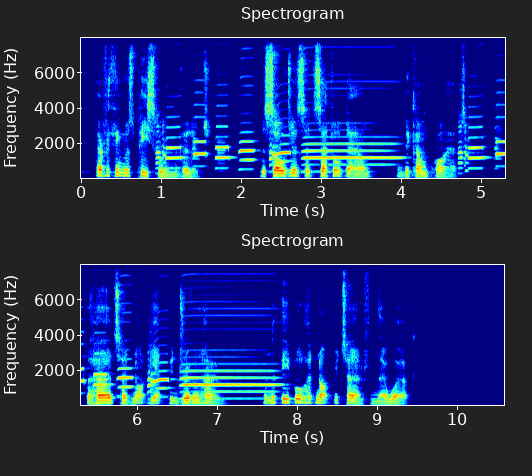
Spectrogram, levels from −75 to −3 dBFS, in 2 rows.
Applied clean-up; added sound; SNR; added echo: classical method log-MMSE.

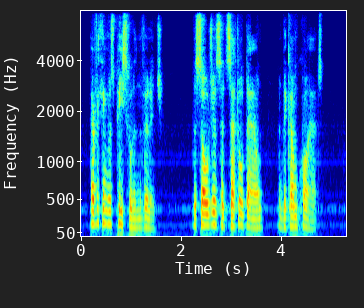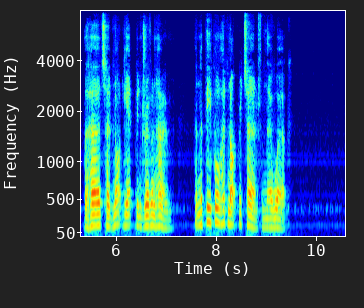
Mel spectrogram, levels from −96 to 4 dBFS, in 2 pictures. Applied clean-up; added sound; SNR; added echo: none; none; none; none.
